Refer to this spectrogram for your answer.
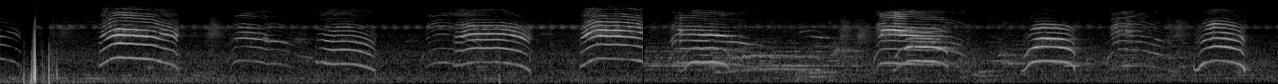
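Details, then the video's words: Several kittens adopted with their mother calling in quick succession: many short arched high mews, often overlapping, nearly continuous, after an opening tap, with a faint steady tone underneath. "kittens#cute#puspins little big noises"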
